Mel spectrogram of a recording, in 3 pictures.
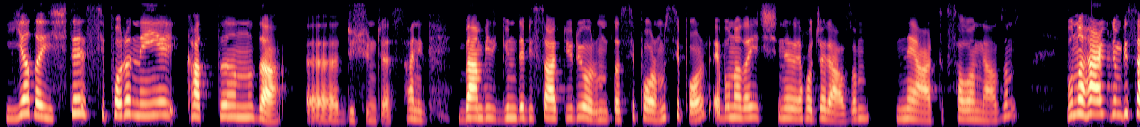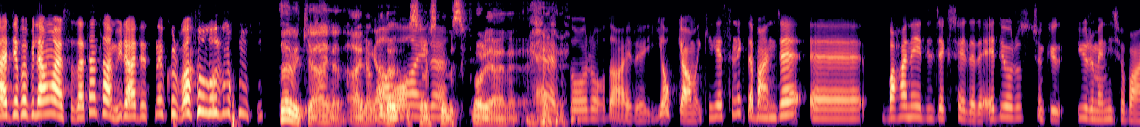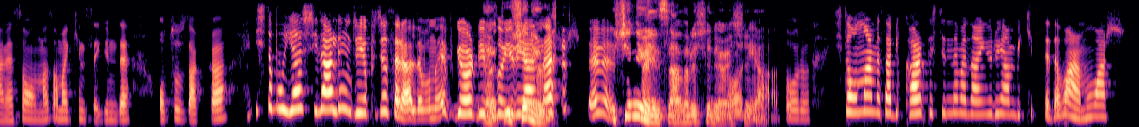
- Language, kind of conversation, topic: Turkish, unstructured, Spor salonları pahalı olduğu için spor yapmayanları haksız mı buluyorsunuz?
- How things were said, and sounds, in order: other background noise; laughing while speaking: "kurban olurum"; background speech; chuckle; laughing while speaking: "yürüyenler"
